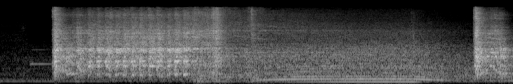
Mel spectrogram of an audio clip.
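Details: Nissan Z, first start after installing a 120 kit and redoing the timing belt (loose pulley let the belt rub the back cover): catches at once, steady even idle with a smooth hum, quick blip at the end; healthy start.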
